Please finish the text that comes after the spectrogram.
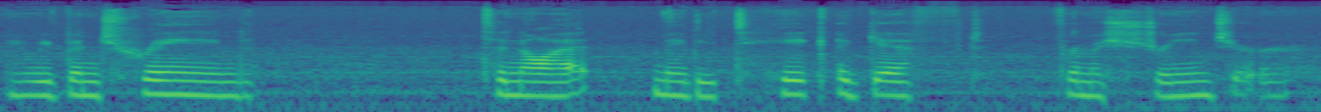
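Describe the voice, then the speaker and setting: A woman guides a meditation in a mellow, relaxed voice. She speaks very slowly and gently, in a hushed, soothing way with long pauses between phrases. There is a faint noise behind her. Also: on the low side.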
